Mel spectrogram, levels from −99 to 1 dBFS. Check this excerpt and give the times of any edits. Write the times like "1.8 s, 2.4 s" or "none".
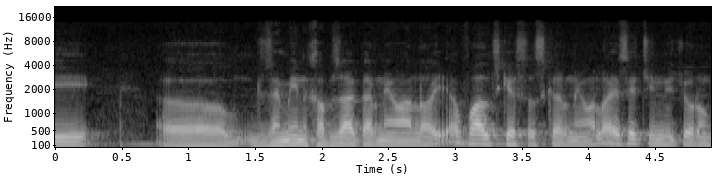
none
